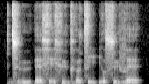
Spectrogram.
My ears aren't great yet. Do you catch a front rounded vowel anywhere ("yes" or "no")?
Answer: yes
